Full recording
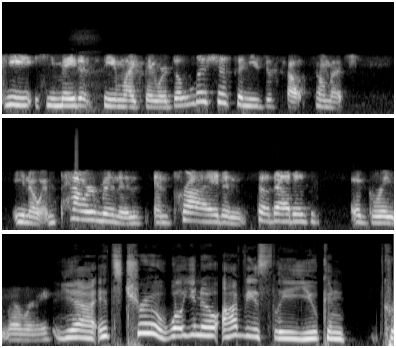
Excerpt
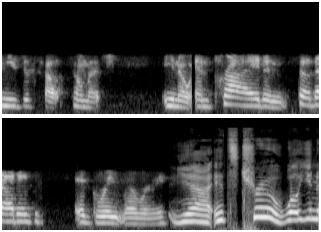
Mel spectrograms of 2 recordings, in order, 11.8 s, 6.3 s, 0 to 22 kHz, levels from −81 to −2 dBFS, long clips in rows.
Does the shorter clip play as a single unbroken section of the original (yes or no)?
no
